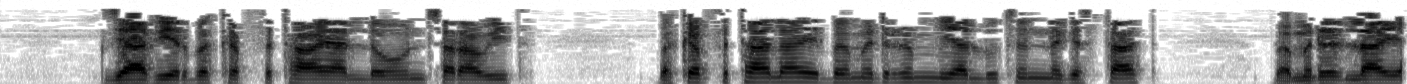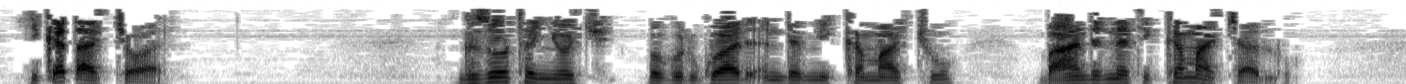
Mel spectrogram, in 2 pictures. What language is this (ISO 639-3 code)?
amh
